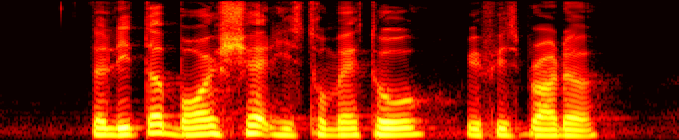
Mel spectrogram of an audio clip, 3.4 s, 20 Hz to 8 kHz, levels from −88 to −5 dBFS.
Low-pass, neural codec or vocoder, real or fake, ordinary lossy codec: none; none; real; none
